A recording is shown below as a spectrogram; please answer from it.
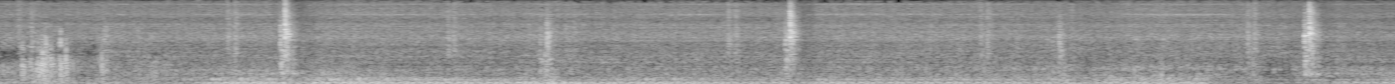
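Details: OBS Chevy truck idling with an unexplained clunking noise: sharp, hollow clunks every second or two over a steady low idle, before being put in park; cause unknown.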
